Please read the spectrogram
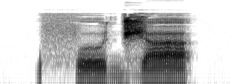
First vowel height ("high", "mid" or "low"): mid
